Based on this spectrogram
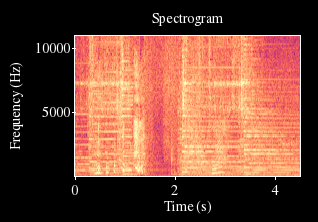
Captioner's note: laughing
